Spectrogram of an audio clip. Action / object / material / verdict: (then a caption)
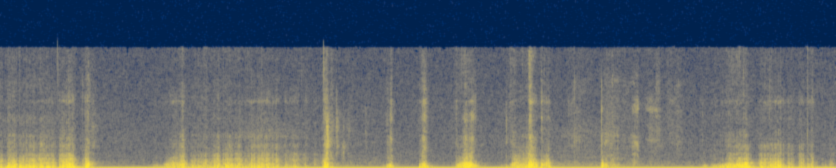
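scrape / cast chalk block / chalk / none. A metal sculpting tool scrapes a solid yellow popsicle-shaped cast chalk block, partly carved away and held with long nails. Gritty scraping bursts alternate with short, sharp scratchy ticks over a steady low hum, and crumbly chalk chunks break off.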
